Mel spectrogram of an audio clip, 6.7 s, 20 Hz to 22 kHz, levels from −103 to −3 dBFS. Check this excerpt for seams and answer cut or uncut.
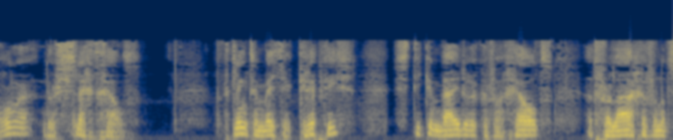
cut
